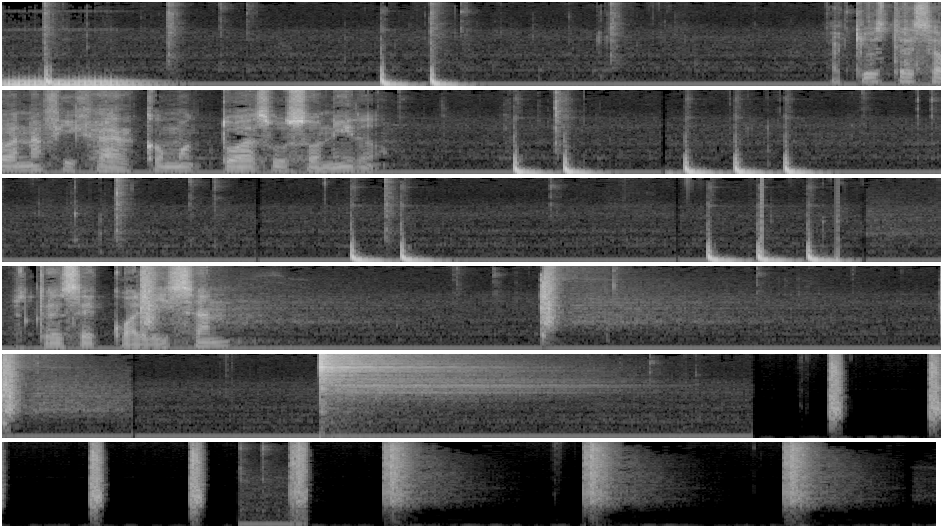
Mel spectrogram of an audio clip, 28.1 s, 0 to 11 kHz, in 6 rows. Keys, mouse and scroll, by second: 0.3 click, 2.7 click.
